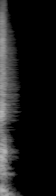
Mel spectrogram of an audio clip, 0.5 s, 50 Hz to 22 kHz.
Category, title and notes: Sound effects > Objects / House appliances
Fountainpen Draw 3 Flick
Drawing on notebook paper with an ink fountain pen, recorded with an AKG C414 XLII microphone.
drawing, writing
